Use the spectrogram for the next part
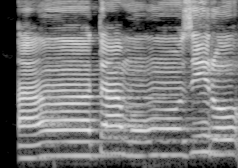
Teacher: اگر ان سے پہلے کوئی تنوین یا نون ساکین آ جاتا ہے تو ہماری آواز دب جاتی ہے اور وہ ناک سے چھپ کر نکلتی ہے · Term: اخفا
